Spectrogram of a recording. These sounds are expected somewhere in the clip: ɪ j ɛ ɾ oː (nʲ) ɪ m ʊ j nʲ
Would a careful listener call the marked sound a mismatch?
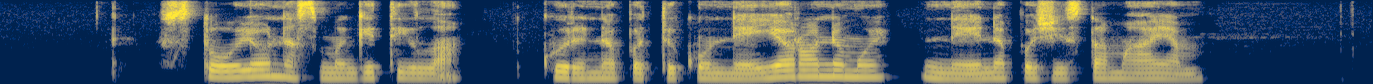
no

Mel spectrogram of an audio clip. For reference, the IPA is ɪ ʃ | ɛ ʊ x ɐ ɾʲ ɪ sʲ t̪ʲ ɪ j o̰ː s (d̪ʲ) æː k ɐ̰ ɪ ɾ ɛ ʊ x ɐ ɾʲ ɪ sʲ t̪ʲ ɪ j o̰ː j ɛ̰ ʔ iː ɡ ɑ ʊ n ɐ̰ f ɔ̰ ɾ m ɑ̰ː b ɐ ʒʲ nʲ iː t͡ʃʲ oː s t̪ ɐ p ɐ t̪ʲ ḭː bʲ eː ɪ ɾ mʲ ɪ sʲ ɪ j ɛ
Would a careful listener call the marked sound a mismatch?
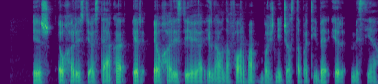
yes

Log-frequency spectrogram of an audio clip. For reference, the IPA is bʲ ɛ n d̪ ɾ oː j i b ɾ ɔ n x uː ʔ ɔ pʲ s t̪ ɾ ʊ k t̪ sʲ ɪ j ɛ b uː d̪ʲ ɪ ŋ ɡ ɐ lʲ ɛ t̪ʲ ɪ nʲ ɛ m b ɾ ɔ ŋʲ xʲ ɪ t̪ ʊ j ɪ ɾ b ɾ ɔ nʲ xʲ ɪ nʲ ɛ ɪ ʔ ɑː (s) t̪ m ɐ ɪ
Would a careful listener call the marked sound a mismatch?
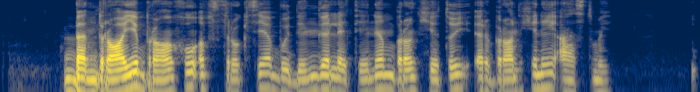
no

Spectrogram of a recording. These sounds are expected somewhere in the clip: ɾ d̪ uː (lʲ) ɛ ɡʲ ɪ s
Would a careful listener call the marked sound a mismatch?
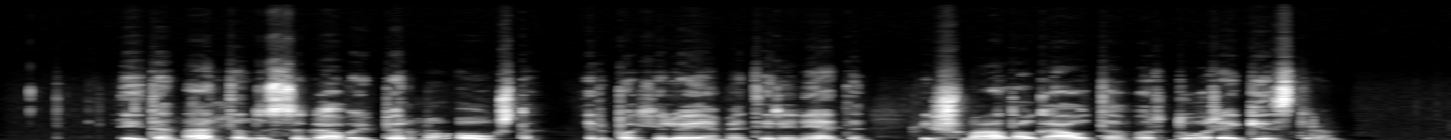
yes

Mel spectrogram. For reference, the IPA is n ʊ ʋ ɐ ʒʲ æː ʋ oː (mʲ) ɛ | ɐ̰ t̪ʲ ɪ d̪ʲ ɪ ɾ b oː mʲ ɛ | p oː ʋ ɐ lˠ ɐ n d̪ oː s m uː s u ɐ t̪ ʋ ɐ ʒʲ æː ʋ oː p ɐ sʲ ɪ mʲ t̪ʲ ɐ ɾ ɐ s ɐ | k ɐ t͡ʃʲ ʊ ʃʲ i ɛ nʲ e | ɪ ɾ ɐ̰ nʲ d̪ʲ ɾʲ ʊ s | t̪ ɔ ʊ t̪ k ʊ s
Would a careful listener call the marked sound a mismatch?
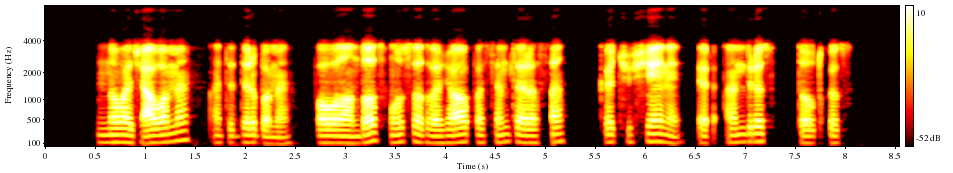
no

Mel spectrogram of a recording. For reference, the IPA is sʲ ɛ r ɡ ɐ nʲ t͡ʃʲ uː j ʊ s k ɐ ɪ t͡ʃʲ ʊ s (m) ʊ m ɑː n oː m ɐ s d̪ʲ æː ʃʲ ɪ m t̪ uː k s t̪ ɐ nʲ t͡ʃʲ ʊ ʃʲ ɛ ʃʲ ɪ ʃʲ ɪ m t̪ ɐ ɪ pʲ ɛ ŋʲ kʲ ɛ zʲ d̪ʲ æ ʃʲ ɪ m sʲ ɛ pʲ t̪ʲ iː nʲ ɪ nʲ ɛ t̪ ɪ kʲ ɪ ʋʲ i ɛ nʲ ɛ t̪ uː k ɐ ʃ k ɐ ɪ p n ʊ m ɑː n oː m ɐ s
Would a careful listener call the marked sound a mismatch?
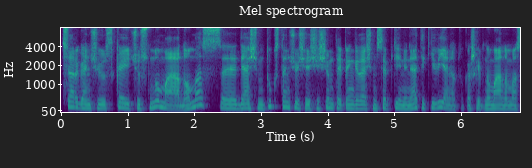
yes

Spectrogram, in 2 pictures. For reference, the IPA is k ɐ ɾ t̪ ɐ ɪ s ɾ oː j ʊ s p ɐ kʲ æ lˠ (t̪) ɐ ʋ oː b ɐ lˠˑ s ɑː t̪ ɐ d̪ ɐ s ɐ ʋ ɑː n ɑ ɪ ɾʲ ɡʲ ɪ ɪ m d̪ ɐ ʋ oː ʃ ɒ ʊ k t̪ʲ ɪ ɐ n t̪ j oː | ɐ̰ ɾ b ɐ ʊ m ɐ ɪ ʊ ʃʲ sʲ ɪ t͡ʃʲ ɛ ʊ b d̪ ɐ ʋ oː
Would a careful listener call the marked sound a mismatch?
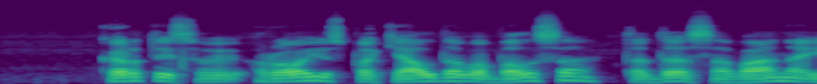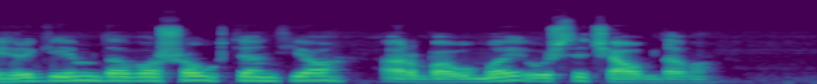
yes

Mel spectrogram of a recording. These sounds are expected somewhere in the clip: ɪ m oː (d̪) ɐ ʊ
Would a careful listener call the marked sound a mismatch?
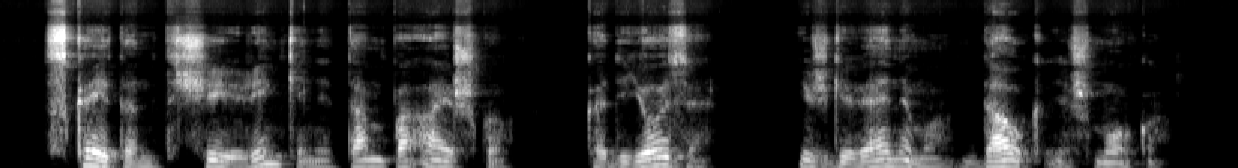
no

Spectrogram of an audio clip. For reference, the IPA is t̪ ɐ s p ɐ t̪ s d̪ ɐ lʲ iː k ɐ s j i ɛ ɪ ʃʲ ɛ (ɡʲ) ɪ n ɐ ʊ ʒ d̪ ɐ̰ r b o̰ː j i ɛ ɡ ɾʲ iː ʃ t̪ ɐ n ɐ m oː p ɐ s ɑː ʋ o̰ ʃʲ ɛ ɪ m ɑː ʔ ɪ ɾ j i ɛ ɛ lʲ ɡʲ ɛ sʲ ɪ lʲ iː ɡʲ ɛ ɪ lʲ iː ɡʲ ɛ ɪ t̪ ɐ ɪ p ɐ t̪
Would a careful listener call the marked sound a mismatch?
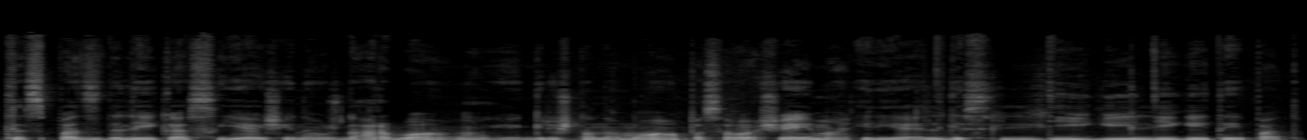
yes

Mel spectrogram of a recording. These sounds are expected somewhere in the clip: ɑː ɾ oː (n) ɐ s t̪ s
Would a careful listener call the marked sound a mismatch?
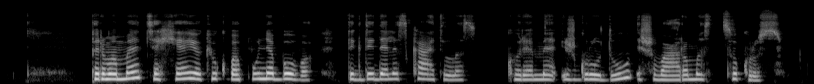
yes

